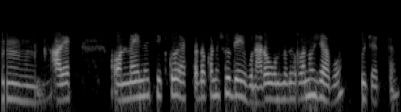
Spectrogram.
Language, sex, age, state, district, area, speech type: Bengali, female, 30-45, West Bengal, Jhargram, rural, conversation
